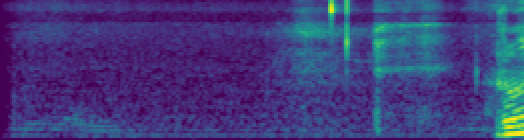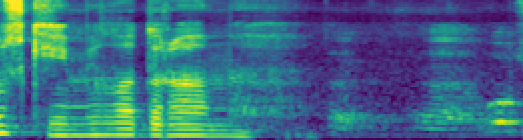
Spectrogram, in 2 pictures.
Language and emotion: Russian, sad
